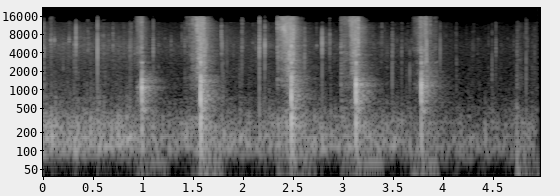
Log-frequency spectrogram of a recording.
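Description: A knife chops through a vegetable on a board with sharp knocks.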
